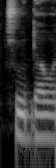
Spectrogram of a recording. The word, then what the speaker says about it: Trudoe: Trudeau is spelled T-R-U-D-O-E, not the regular Trudeau, like the Prime Minister's name.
